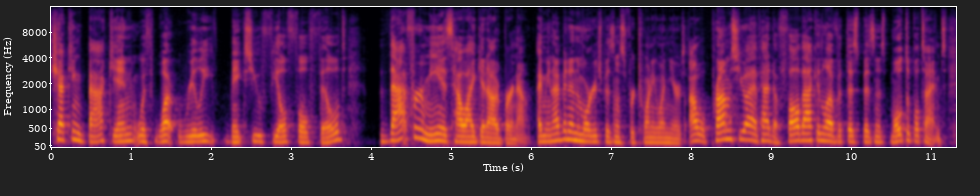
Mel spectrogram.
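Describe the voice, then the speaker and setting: In a very clean recording with a silent background, a woman with a normal speaking voice talks at a fairly quick pace, her fairly low pitch carried by lively intonation. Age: 40s. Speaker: podcast co-host, mortgage professional. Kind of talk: casual panel discussion.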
